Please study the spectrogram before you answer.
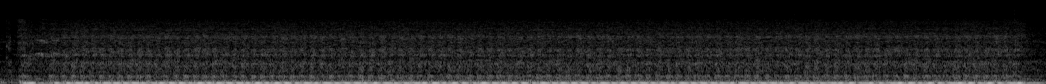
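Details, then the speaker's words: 2016 Chrysler 200 Pentastar V6, sudden no-start after sitting parked over a weekend: starter cranks steadily but never fires, and no fuel pump hum in run position; owner suspects a dead fuel pump, later replaced. "when you put your car in a run position you're supposed to hear the fuel pump running and there's a little uh audible hum that you can hear if you're listening very carefully I don't hear it on mine so I'm really hoping it's the fuel pump"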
